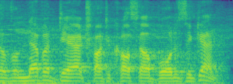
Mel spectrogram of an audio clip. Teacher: i for example say dare with just one long vowel but he goes for the more classical version of dare with an uh on the end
